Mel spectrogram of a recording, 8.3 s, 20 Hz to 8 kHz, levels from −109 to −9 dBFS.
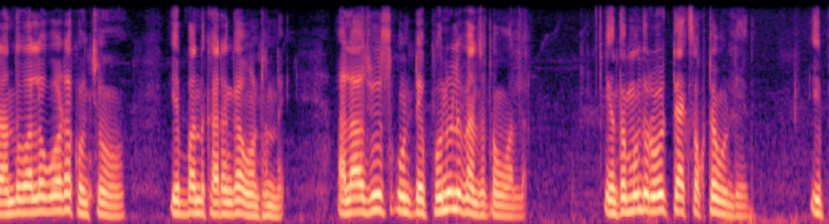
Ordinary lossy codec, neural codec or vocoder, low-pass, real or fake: none; none; 7.2 kHz; real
